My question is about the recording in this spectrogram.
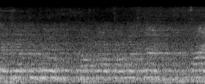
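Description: Electric motors of 2WD RC buggies whining steadily as the cars race around the track, with voices in the background.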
